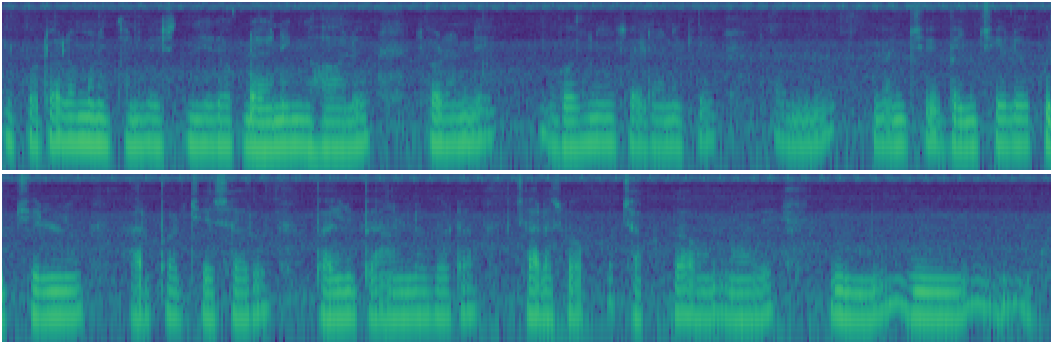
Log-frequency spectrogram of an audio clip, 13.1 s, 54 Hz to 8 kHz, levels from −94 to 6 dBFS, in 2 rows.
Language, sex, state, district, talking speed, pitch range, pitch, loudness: Telugu, male, Karnataka, Gulbarga, 115 wpm, 120-130 Hz, 125 Hz, -34 LUFS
